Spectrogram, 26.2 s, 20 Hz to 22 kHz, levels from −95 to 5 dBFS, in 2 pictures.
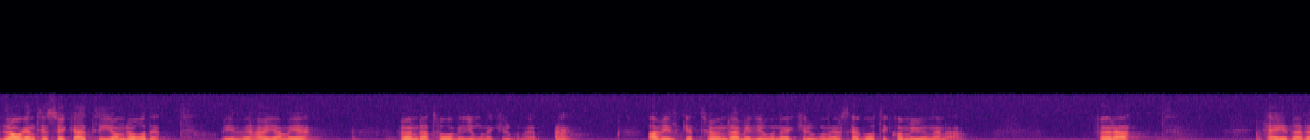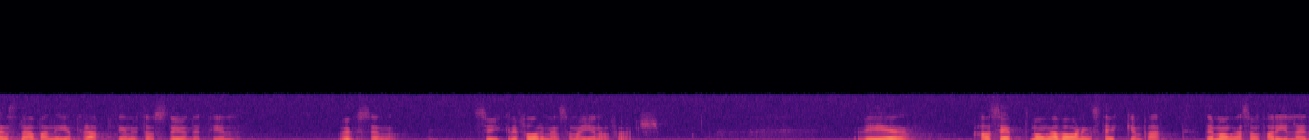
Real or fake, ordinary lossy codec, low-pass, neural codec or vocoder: real; none; 7.2 kHz; none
